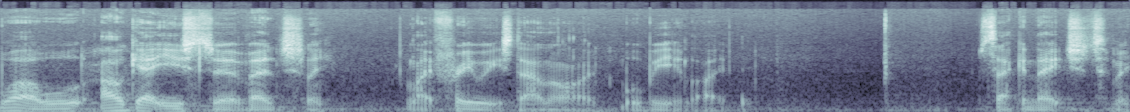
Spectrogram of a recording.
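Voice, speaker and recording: A man with a southern English accent speaks very fast in a very deep, low pitch, with lively intonation, vocal fry, and long, frequent pauses. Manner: casual, conversational.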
